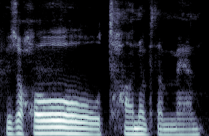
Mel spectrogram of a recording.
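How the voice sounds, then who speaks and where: A man's voice: medium pitch, flat delivery, normal speed, warm tone, no room sound. A man chatting casually on a live stream in a laid-back way. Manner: laid-back, brief interjections.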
